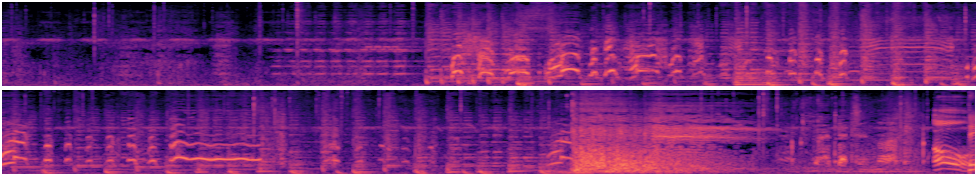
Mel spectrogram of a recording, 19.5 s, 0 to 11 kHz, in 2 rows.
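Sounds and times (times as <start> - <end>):
voices in a film scene: 0.9 - 19.4
laughter: 4.2 - 14.4
gunshots from a film scene: 15.4 - 17.2.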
